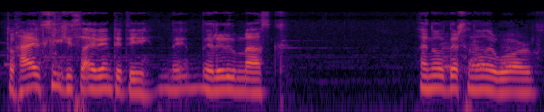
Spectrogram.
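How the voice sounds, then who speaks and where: A man's voice: on the high side, fairly even intonation, normal speed, mellow. A man giving casual gameplay commentary as a streamer, chatty and often hesitant as he searches for words. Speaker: game streamer. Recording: dull lo-fi voice, game music behind.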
